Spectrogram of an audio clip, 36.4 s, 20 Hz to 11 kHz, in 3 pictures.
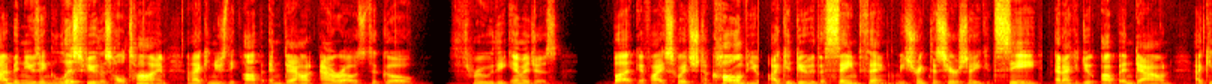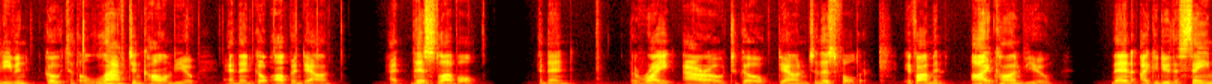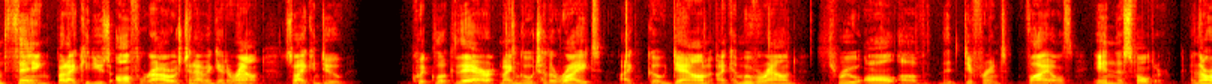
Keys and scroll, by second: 1.2 space, 2.1 Down, 2.7 Down, 3.5 Up, 5.1 space, 7.5 space, 10.3 Return, 10.4 Down, 11.1 Down, 12.8 Left, 14.2 Up, 14.9 Up, 18.0 Right, 26.9 space, 29.2 Right, 30.4 Down, 31.2 Right, 31.8 Left, 32.9 Down, 33.3 Right, 34.2 Right.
